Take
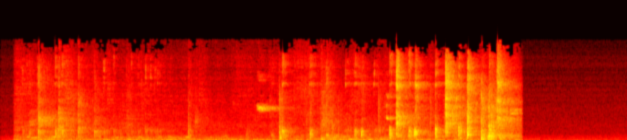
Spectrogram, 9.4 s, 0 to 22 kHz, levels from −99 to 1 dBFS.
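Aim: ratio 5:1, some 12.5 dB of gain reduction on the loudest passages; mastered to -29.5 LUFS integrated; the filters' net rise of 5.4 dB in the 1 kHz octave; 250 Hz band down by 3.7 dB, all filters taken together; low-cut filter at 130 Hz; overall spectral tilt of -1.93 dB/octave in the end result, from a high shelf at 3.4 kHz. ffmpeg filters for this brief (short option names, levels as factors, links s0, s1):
-af "highpass=130,equalizer=f=250:t=o:g=-5,equalizer=f=1000:t=o:g=6.5,highshelf=f=3400:g=3.5,acompressor=threshold=0.0355:ratio=5,volume=1.5"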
